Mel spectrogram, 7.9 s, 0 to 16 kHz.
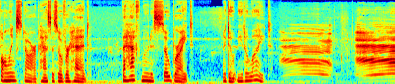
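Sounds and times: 
speech: 0.0s - 5.8s
cow mooing: 5.6s - 7.9s.

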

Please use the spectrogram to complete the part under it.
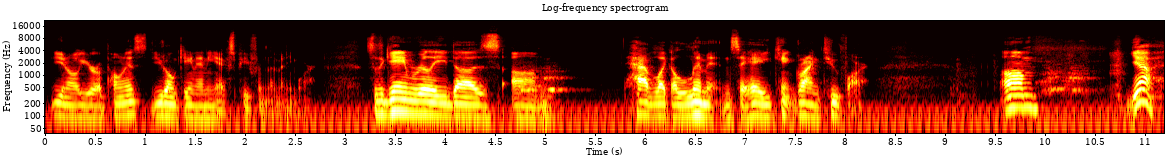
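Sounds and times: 
speech: 0.1s - 5.2s, 5.8s - 8.3s, 9.6s - 10.2s, 10.8s - 11.1s
pet dog barking: 4.9s - 5.4s, 9.9s - 10.6s.

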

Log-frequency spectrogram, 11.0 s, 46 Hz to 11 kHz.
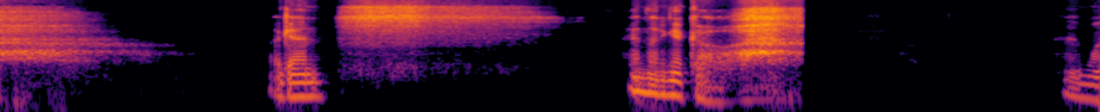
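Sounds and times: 
deep exhale during guided mindfulness meditation: 0.0s - 1.8s, 3.4s - 5.7s
speech: 2.7s - 3.7s, 6.3s - 7.4s, 10.6s - 10.9s.

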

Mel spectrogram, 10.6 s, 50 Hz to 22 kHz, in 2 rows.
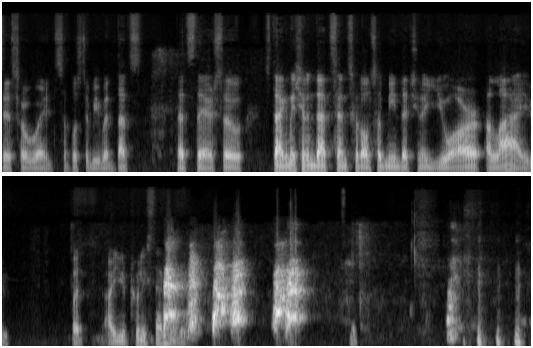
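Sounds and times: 
speech: 0.0s - 7.3s, 8.8s - 9.0s, 9.7s - 10.5s
dog barking: 6.9s - 8.4s.

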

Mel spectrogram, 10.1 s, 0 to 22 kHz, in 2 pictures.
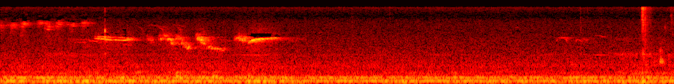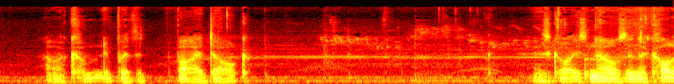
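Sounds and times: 
birds calling and singing outdoors: 0.0s - 2.2s, 4.1s - 4.7s, 6.3s - 10.1s
steady low rumble: 0.0s - 10.1s
speech: 5.6s - 7.1s, 9.1s - 10.1s.

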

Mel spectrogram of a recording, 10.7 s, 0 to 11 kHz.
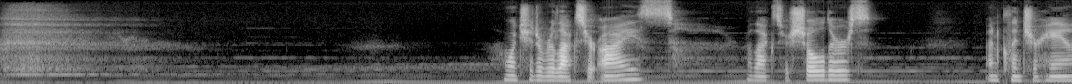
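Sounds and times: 
deep breath exhaled slowly during a guided relaxation exercise: 0.0s - 1.8s
low sustained tonal background: 0.0s - 10.7s
speech: 5.0s - 6.8s, 7.5s - 8.8s, 9.9s - 10.7s.

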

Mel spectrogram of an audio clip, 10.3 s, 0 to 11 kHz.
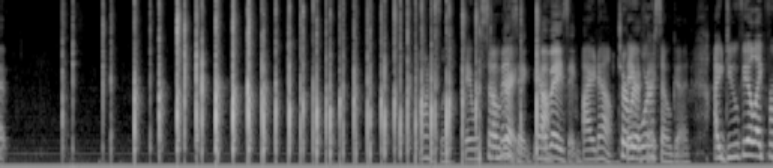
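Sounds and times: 
faint low hum: 0.0s - 10.2s
slow hand claps: 0.8s - 7.3s
speech: 5.6s - 10.2s.

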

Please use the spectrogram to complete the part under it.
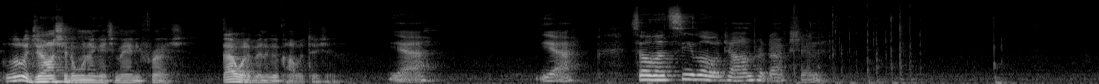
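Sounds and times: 
speech: 0.0s - 4.4s, 5.4s - 8.4s
typing on a computer keyboard: 7.5s - 9.3s, 9.9s - 10.2s.

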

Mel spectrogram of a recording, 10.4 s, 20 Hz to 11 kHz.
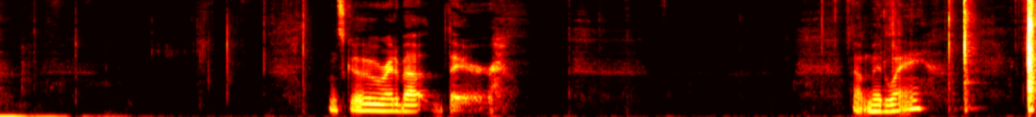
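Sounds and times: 
speech: 3.3s - 5.2s, 8.6s - 9.4s
adhesive tape pulled off its roll while wrapping: 9.5s - 10.3s.

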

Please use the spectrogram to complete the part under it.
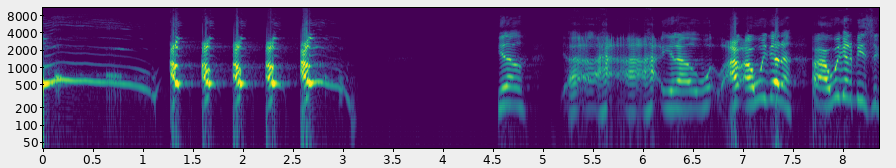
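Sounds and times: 
person yipping: 0.0s - 3.1s
person imitating a wolf howl: 0.0s - 3.2s
speech: 4.6s - 8.3s.

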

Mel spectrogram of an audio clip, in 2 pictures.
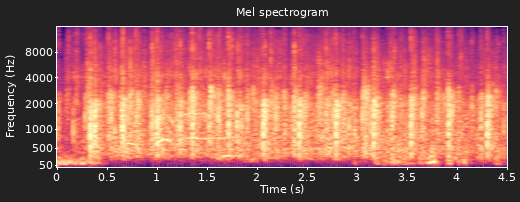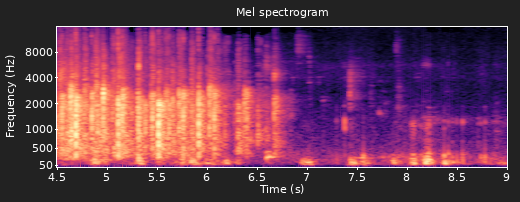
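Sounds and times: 
audience applause: 0.0s - 6.8s.

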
